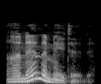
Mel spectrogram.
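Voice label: "unanimated", British English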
